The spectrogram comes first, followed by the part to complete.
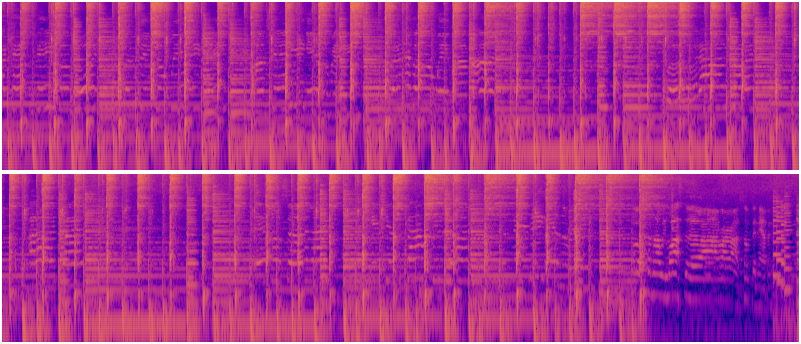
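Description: A small band playing a song: a drum kit keeping a steady beat, keyboards with a sustained bass line, and a singing voice. The music breaks off suddenly about a second before the end.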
